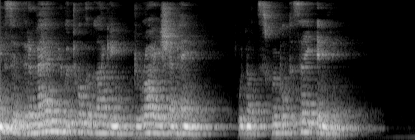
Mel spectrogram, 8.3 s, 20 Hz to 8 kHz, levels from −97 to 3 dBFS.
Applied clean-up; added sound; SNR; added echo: none; none; none; reverberation time 1.1 s.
